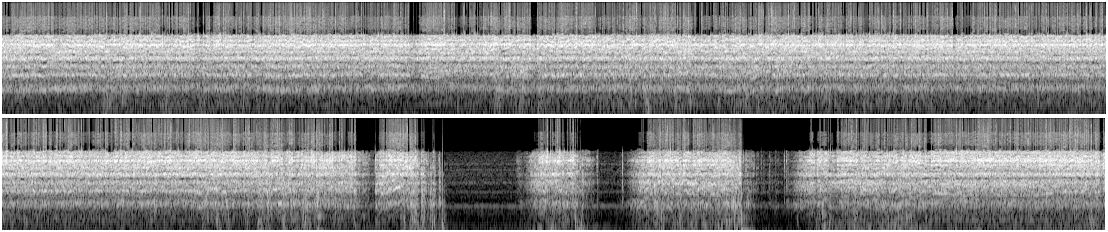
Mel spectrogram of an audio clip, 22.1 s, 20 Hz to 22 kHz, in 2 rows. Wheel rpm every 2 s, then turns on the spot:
230, 230, 220, 220, 230, 230, 230, 150, 60, 130, 210.
none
